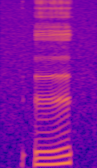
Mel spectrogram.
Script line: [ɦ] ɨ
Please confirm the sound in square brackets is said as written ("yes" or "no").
no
